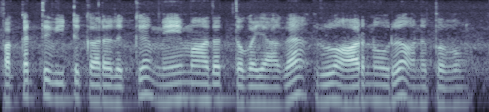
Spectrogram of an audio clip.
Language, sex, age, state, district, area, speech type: Tamil, male, 18-30, Tamil Nadu, Erode, rural, read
